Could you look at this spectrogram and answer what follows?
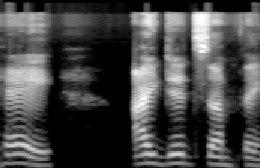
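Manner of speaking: ordinary delivery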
